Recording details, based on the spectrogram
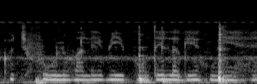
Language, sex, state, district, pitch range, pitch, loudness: Hindi, female, Punjab, Fazilka, 210-215 Hz, 210 Hz, -22 LUFS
